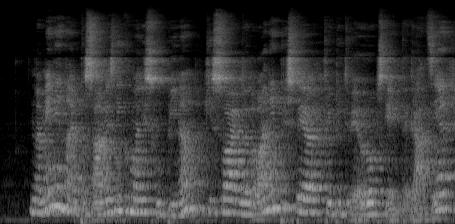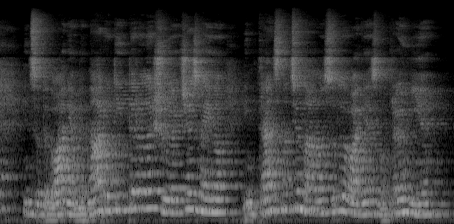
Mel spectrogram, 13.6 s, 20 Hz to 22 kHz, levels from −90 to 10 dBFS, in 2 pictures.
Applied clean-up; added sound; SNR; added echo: none; none; none; reverberation time 1.0 s.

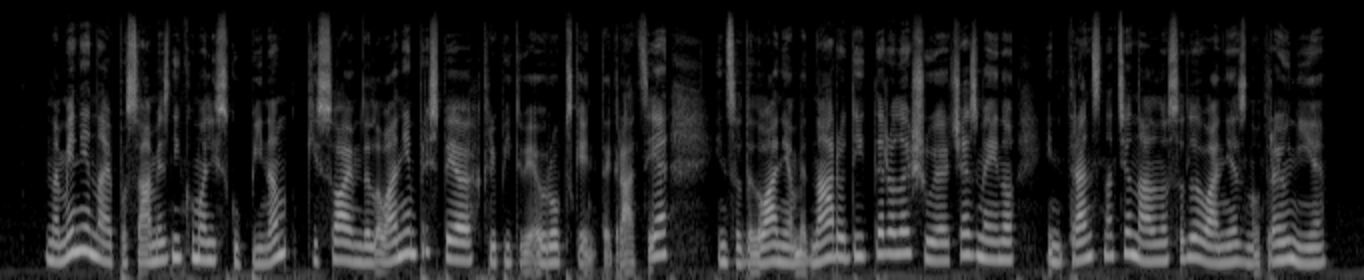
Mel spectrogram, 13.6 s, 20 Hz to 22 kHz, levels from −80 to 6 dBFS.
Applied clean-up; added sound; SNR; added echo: none; none; none; none.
